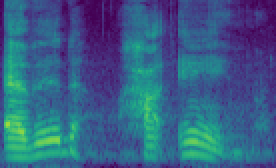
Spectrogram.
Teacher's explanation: Eved, as a segulate, is often accented on the first syllable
